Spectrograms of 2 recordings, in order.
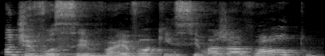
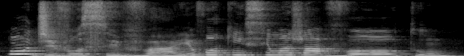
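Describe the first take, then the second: First: Said in the usual way. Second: Very drawn-out question and answer; slow dictation. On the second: Shown as a demonstration. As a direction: read it out slowly for translating. Teacher repeats exercise sentence slowly.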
